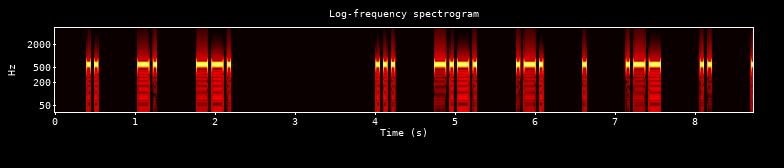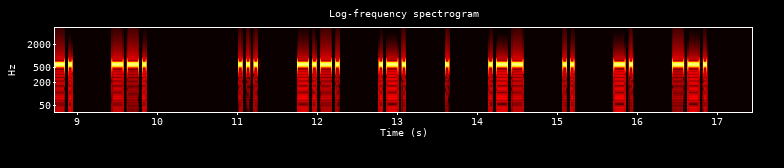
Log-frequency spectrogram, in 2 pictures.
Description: Morse code, heard as a keyed tone, about 25 wpm, spaced as for 13 wpm, 600 Hz. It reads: ING SCREWING SCREWING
